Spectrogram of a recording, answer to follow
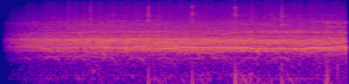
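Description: Concert crowd cheering and applauding, fading in at the start, with a steady high tone held through the noise.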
